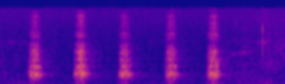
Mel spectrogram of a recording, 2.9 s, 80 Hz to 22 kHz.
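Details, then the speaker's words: Infant with apnoea after heavy crying, first-aid demonstration: five short, quick rescue puffs about half a second apart, mouth over infant's nose and mouth, very short breaths for small lungs, before 15 chest compressions; infant rescue breaths. "wdechy mają być bardzo króciutkie Pamiętajcie że dzieci mają małe płuca"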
